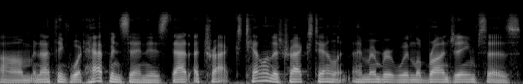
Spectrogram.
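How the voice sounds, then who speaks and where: A man with a normal speaking voice talks at a fairly low pitch. The recording is very clean, with a silent background. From Wisconsin, US Midwest. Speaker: school superintendent. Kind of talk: interview.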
